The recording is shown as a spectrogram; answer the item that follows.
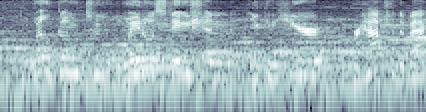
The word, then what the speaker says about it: Ueno: In this episode, we're going to be leaving from here at Ueno. It's actually pronounced Ueno, but in English they do it Ueno.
